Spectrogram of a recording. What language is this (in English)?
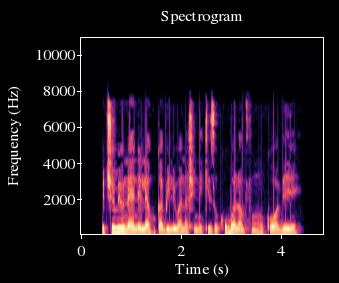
Swahili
